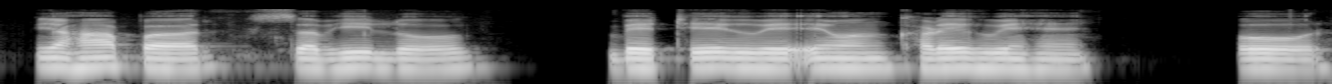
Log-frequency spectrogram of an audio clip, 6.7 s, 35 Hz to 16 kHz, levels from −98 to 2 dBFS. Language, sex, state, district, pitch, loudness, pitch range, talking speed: Hindi, male, Bihar, Supaul, 115 Hz, -17 LUFS, 110-120 Hz, 110 wpm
